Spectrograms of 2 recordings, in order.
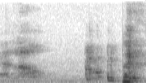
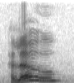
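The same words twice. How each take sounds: First: It is said in a low whisper. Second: It is said in a normal voice.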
